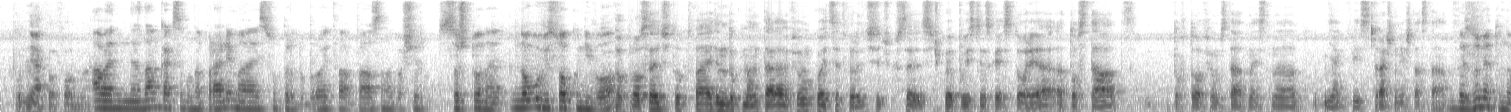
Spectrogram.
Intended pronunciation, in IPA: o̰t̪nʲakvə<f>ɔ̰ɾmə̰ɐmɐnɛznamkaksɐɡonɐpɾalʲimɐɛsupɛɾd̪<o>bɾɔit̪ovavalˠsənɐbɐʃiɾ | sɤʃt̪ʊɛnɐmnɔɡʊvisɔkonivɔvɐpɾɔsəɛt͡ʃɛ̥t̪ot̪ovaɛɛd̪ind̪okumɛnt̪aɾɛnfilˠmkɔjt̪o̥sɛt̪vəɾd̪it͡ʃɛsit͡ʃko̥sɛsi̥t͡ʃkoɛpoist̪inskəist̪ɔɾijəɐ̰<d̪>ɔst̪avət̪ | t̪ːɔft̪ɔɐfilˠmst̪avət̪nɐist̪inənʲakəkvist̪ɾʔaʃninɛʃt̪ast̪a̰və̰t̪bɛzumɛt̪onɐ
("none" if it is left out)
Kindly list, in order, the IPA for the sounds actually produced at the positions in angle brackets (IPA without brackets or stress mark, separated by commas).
f, o, t̪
